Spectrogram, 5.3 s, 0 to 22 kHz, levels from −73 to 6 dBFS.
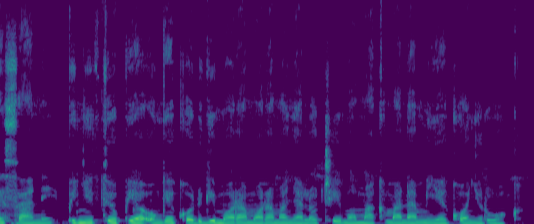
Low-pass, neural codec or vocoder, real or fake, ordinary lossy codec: none; none; real; none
